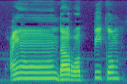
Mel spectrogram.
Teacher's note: را کو موٹا پڑا، را کو پر پڑھنا ہے، پر مطلب موٹا · اخفاء کا قاعدہ نون کو چھپائیں گے تالو سے ٹچ نہ کر کے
